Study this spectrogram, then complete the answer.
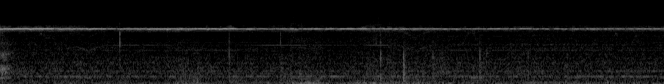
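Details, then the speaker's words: Atari XC12 cassette data recorder after repair and cleaning, with the saved program played back through headphones: a steady high data tone on the right (program) channel, clean and continuous with faint ticks. The program recorded correctly. "so it sounds like it's recorded good and was on the right side which is the program side so the actual unit has recorded my saved program"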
